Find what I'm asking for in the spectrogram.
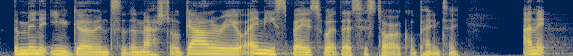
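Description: With a southern English accent, a woman speaks in a very deep, low voice with a dark, mellow tone. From England, north of Luton. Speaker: painter. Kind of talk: interview. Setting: art gallery.

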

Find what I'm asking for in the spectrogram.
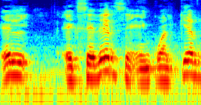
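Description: A man's dark, mellow voice at a very slow pace, with audible room echo. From Mexico, Guanajuato. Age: 80s+. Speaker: retiree and former academic administrator. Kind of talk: casual interview. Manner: formal.

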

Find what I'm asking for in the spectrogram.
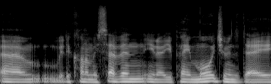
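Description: A man's unremarkable speaking voice, medium in pitch, at a fairly quick pace. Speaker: transport economics expert. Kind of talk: casual chat. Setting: studio.

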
